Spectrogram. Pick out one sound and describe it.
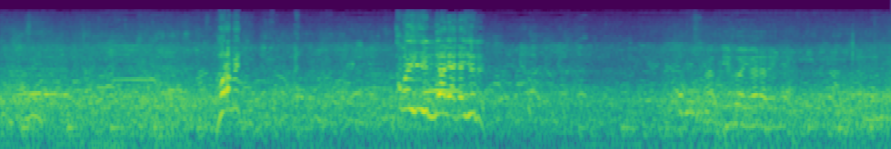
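A large outdoor crowd chatters and cheers throughout.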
